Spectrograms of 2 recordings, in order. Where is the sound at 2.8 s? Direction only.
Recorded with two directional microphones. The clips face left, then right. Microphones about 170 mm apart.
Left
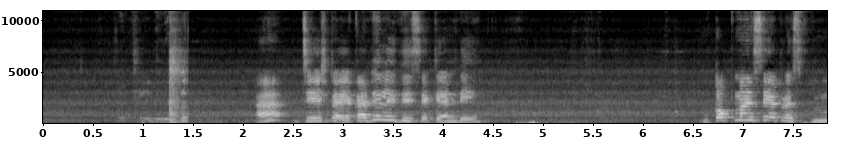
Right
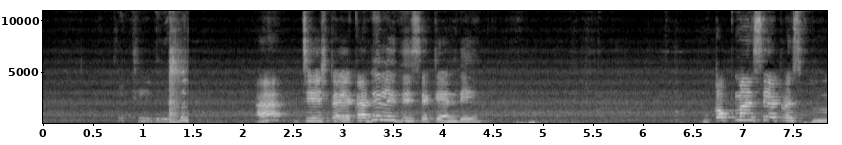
10° left (ahead or behind).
